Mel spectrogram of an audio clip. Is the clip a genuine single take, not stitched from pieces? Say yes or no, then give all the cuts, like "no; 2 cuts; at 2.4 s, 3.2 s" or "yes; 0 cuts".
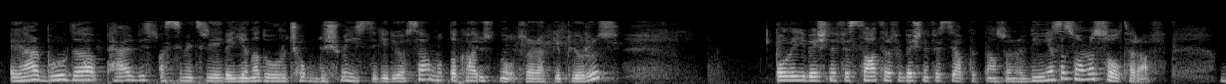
no; 3 cuts; at 1.6 s, 2.2 s, 4.8 s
